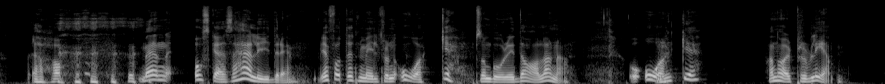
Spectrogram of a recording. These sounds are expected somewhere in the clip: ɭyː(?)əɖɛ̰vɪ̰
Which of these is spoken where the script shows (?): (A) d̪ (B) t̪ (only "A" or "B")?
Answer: A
